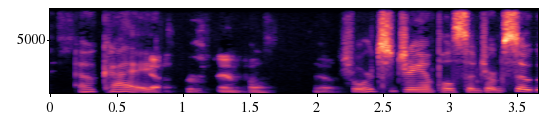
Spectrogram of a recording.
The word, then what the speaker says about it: Jampel: Is that how you pronounce it? Jampel? Yep, that's right. Okay. Yeah, Jampel.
